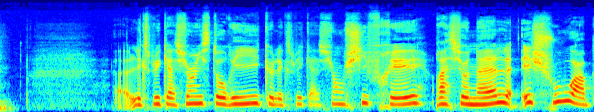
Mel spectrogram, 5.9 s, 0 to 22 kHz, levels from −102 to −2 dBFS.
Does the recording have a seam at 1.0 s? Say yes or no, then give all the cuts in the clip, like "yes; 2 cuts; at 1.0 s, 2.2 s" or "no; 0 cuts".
no; 1 cut; at 4.4 s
